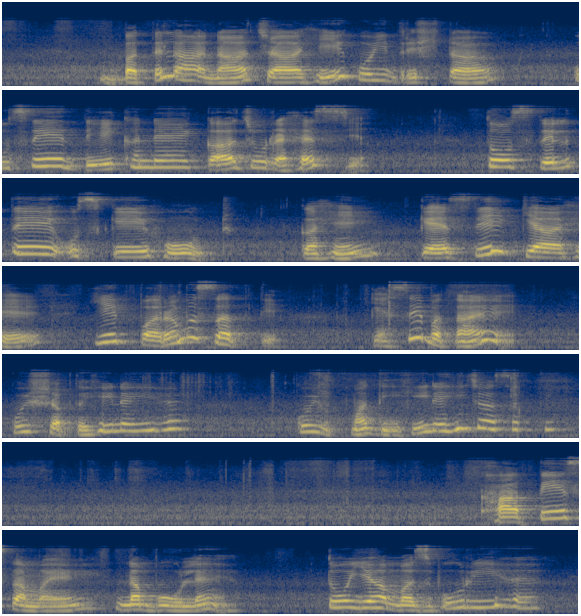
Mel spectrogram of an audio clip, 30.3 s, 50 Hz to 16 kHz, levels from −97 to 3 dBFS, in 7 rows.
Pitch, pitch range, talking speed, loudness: 310 Hz, 255-340 Hz, 85 wpm, -20 LUFS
